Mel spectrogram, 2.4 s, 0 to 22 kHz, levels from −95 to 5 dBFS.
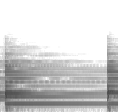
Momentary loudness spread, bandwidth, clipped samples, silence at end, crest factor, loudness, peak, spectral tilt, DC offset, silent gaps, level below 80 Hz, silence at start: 18 LU; 6.4 kHz; under 0.1%; 0 s; 18 dB; -35 LUFS; -16 dBFS; -7 dB/octave; under 0.1%; none; -70 dBFS; 0 s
